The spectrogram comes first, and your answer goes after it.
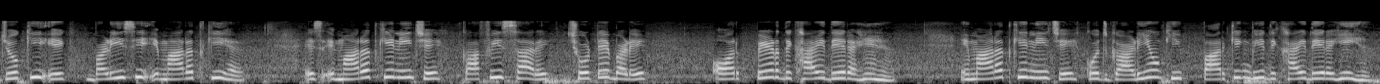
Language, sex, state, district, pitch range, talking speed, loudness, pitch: Hindi, female, Maharashtra, Nagpur, 250-320 Hz, 150 wpm, -14 LUFS, 275 Hz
